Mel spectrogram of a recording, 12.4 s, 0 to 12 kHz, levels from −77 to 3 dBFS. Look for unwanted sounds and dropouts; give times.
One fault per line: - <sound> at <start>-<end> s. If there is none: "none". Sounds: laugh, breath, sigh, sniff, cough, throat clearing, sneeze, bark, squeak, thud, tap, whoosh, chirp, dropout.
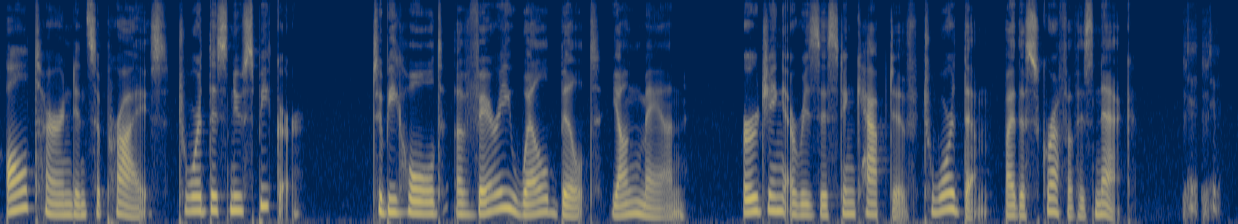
- laugh at 11.8-12.2 s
